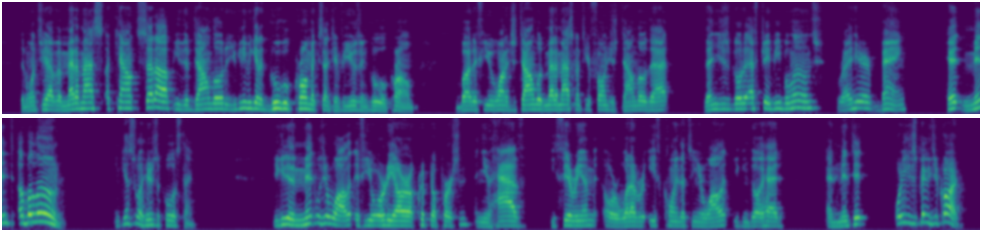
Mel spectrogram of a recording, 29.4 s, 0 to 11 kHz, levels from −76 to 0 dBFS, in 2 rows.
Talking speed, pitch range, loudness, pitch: 205 wpm, 130-175 Hz, -23 LUFS, 145 Hz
